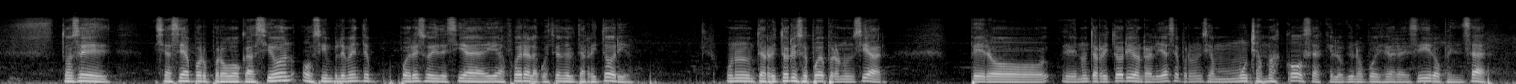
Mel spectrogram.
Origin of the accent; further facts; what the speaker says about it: La Pampa, Argentina; O sea, yo vine a estudiar acá, pero vine de La Pampa, no me crié acá.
